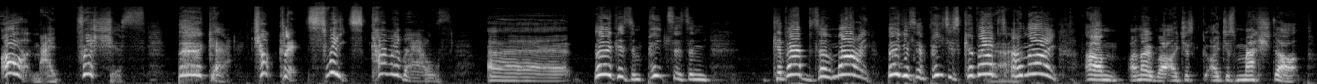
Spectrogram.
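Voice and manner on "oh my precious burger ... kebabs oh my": very high, swooping sing-song voice. Playing a creature craving junk food: Gollum voice. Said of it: "we're like Gollum going".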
